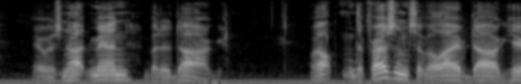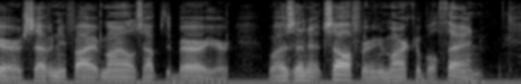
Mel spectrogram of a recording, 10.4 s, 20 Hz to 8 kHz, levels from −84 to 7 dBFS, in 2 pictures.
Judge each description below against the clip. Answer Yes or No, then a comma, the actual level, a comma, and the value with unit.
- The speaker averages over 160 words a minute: No, average, 155 wpm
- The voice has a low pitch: Yes, low, 105 Hz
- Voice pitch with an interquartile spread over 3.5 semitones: No, average, 3.2 semitones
